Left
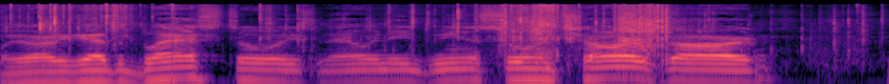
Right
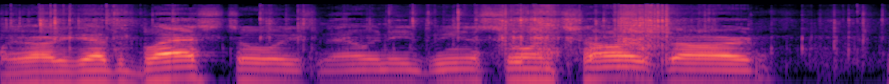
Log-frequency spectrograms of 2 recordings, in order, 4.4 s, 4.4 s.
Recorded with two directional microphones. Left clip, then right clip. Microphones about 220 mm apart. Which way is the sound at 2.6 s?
15° left (ahead or behind).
